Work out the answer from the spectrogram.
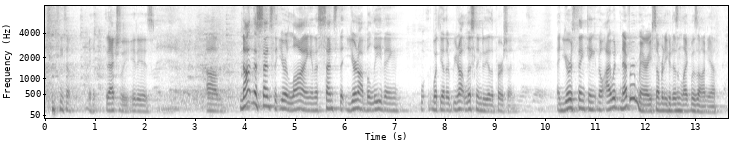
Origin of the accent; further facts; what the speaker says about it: Canada; also born or lived in New York City, United States; now in Palm Springs, United States; I'm Canadian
